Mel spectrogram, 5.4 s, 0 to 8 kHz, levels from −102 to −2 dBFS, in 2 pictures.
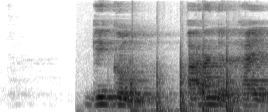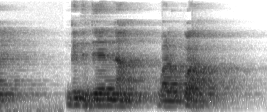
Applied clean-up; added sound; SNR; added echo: none; Knock / Wood; 8 dB; reverberation time 0.9 s.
